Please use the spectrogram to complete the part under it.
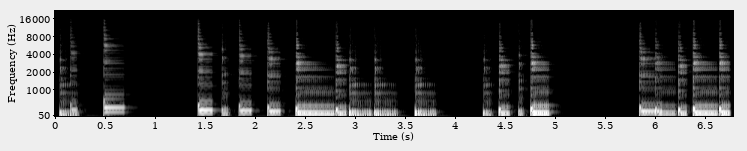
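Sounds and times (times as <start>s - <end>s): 
slap bass on Kurzweil K2000: 0.0s - 0.7s, 1.4s - 5.0s, 5.8s - 6.7s.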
